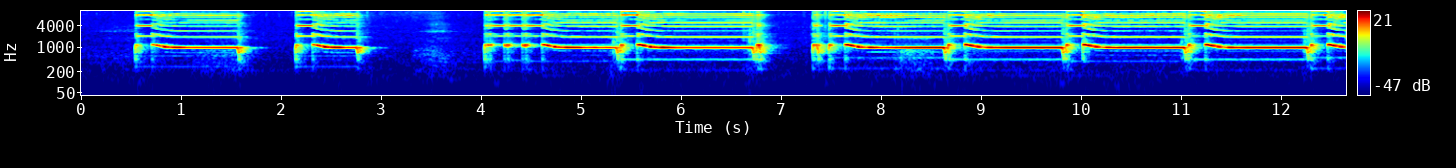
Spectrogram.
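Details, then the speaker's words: Casio DH-100 digital horn on five AAA batteries, stored unused since the nineties: each key press gives a loud, harsh, buzzy squawk over the saxophone voice in uneven bursts; common squawk fault, cause not yet traced. "a pretty horrible noise very loud noise with Simone in the background what sounds like a saxophone sound"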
